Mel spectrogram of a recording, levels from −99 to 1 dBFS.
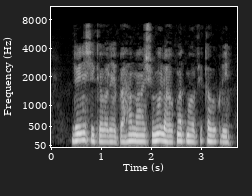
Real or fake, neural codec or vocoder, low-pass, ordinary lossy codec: fake; codec, 16 kHz, 4 kbps, FreqCodec, larger model; 7.2 kHz; AAC, 32 kbps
